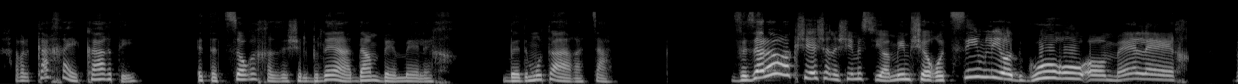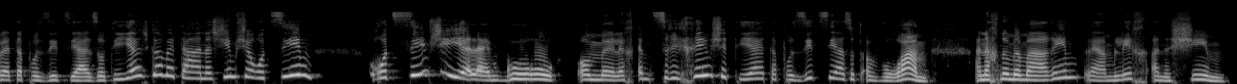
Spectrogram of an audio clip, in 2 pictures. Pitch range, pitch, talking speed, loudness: 185-275 Hz, 220 Hz, 115 wpm, -26 LUFS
